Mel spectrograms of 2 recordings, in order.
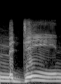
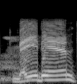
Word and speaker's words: Maidan: Look forward to Medine. Is that it? How you pronounce it? Medine? Maidan, just like the way it looks.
